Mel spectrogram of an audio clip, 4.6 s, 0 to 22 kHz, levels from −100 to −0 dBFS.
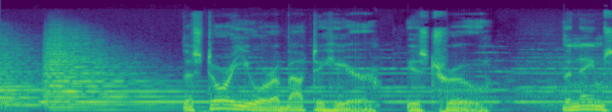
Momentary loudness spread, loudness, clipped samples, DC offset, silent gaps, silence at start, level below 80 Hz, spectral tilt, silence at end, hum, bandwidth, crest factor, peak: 8 LU; -20 LUFS; under 0.1%; under 0.1%; none; 0 s; -30 dBFS; -5.5 dB/octave; 0 s; none; 15 kHz; 12 dB; -8 dBFS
